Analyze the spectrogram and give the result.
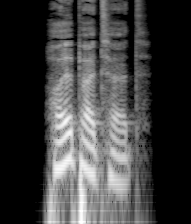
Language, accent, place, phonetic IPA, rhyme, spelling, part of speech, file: German, Germany, Berlin, [ˈhɔlpɐtət], -ɔlpɐtət, holpertet, verb, De-holpertet.ogg
- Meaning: inflection of holpern: 1. second-person plural preterite 2. second-person plural subjunctive II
